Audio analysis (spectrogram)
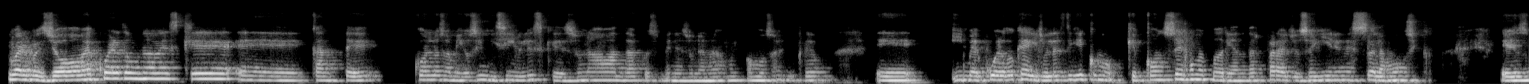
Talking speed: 190 wpm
